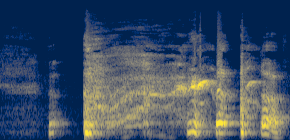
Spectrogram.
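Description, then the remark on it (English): A loud coughing fit: a series of harsh, hacking coughs in quick succession with a strained, wheezy drawn breath between them, like a lingering whooping cough. “That's the remnants of whooping cough, folks, you know.”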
